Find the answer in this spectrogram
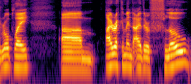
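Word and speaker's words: Fleaux: um i recommend either flow which is spelled f l e a u x which is a sort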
